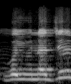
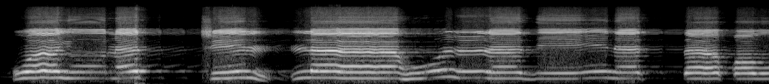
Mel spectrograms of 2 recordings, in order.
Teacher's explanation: وَيُنَجْ، اب وَيُنَجِّل نہیں کرنا، یہاں پر جیم پر تشدید ہے، 2 بار پڑھیں گے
